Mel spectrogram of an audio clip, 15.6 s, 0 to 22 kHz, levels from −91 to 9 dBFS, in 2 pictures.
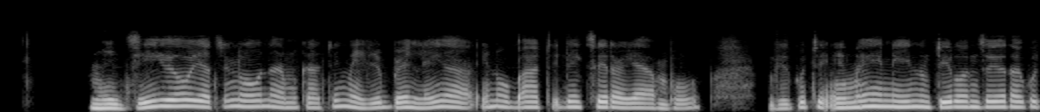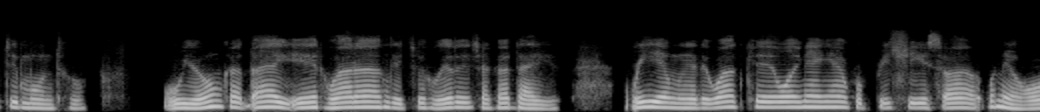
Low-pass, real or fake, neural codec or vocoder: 7.2 kHz; fake; codec, 16 kHz, 2 kbps, X-Codec, HuBERT features, trained on LibriSpeech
